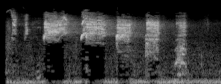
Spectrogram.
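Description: Baby macaque screaming in a rapid series of about five or six shrill screeches, in distress while an adult macaque pins it down on its back.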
